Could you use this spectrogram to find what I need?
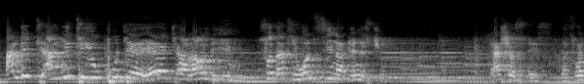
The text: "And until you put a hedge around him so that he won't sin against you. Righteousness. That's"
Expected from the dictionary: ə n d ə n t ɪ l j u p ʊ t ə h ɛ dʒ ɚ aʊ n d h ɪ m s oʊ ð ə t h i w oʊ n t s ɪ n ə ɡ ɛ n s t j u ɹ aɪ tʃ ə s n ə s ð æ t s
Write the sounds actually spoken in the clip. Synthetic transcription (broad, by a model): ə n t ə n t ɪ j u p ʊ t ə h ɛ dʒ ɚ aʊ n d h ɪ m s oʊ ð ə t h i w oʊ n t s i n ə ɡ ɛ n s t j u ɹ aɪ ʃ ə s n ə s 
